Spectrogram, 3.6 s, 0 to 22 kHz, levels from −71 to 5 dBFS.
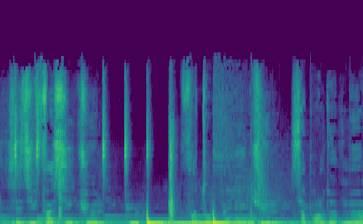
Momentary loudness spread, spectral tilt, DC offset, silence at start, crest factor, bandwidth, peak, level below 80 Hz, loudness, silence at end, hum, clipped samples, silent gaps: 9 LU; -5 dB/octave; under 0.1%; 0 s; 10 dB; 16.5 kHz; 0 dBFS; -14 dBFS; -13 LUFS; 0 s; none; under 0.1%; none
